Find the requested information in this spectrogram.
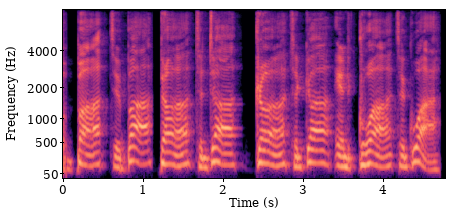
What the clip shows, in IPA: bʰ to b, dʰ to d, gʰ to g, and gʷʰ to gʷ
